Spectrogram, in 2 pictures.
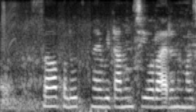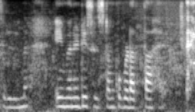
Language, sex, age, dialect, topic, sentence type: Hindi, female, 25-30, Marwari Dhudhari, agriculture, statement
